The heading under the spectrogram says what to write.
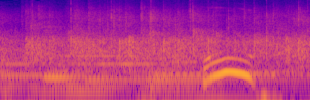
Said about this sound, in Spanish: ¿Alguien puede darle un aplauso al Señor mientras puedan hacerlo en esta hora?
